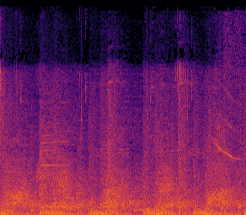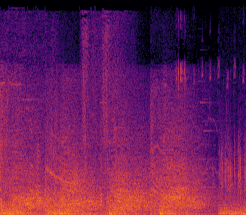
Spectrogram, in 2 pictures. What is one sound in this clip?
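Battle sound effects of clashes and blasts play from a video game.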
